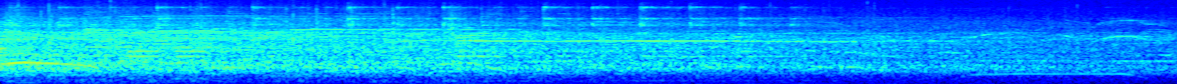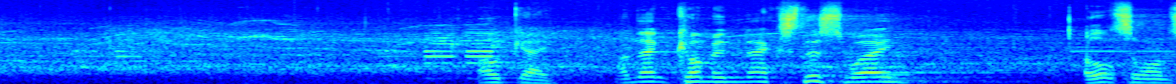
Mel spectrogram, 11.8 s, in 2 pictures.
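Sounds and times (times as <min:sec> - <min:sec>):
whistle: 0:00.0 - 0:06.2, 0:07.0 - 0:08.3
concert audience cheering: 0:00.0 - 0:11.7
speech: 0:08.3 - 0:10.6, 0:11.3 - 0:11.7.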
